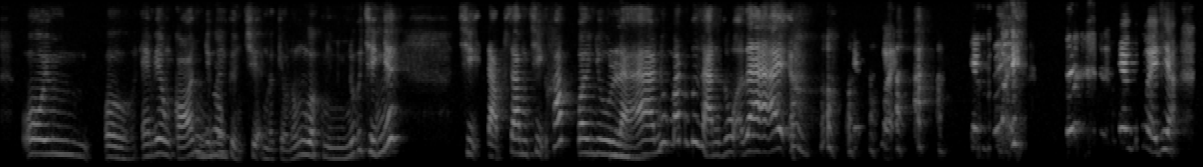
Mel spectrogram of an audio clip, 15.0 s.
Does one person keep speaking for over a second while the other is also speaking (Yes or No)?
No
